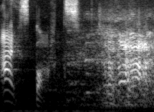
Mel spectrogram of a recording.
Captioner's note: audience laughs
